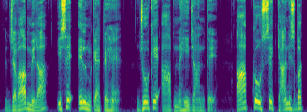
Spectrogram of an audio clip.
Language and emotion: Urdu, neutral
